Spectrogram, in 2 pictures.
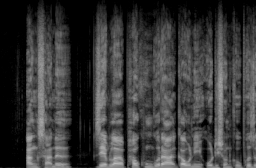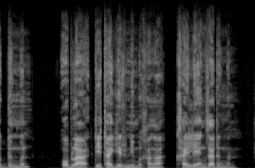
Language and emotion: Bodo, disgusted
